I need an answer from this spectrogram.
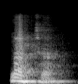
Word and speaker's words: letter: For example, letter, we would write like this: le as the stressed syllable, and t, letter. So she's written er. We don't need to see anything else, just t, because when we say t, we're making a schwa sound.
